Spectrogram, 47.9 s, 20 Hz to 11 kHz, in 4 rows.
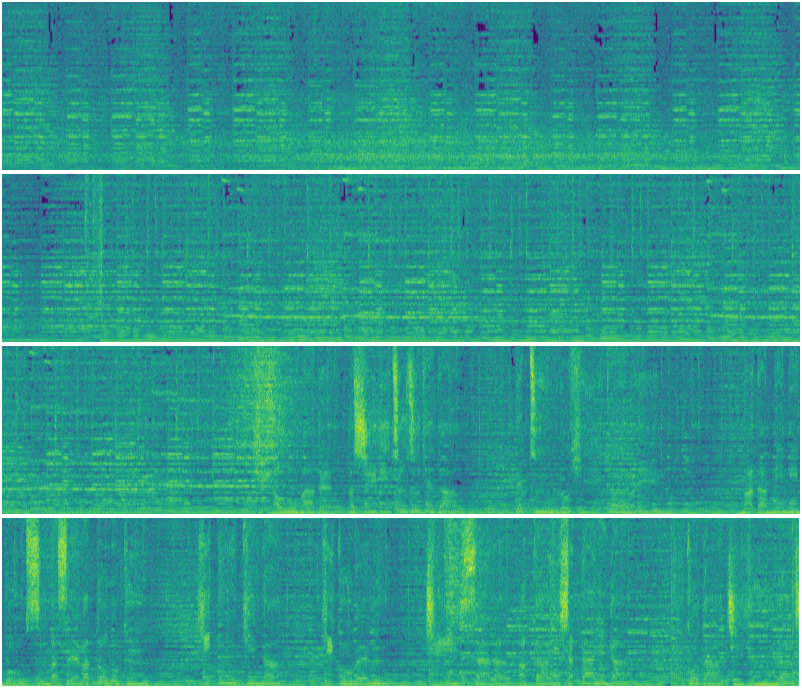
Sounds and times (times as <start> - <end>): Music: 0.0 - 47.8.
